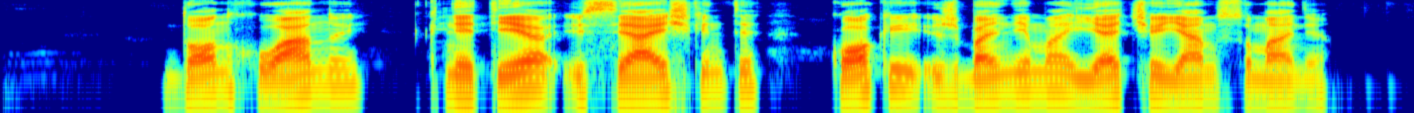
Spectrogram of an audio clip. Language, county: Lithuanian, Vilnius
